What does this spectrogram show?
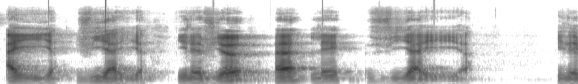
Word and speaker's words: vieux: You're not actually saying the X. It's pronounced vieux.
